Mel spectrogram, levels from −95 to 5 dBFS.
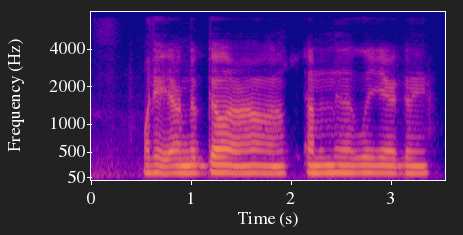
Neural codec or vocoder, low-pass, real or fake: codec, 16 kHz, 0.5 kbps, FunCodec, trained on Chinese and English, 25 frames a second; 7.2 kHz; fake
